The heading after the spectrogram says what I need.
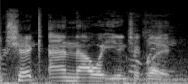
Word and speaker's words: Chick-fil-A: Stole your chick, and now we're eating Chick-fil-A. So it sounds like chicken. Wait, really? It sounds like chicken, guys. It's a play on words. Really? And fillet rhymes with fillet.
